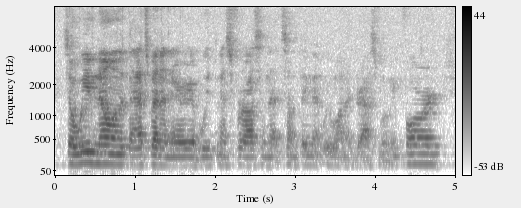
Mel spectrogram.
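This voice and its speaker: Noticeable background noise sits behind the audio. A man talks at a very fast pace. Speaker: school district administrator. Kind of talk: presentation at board meeting.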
